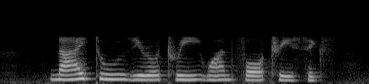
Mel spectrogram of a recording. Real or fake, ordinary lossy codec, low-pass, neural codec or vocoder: fake; none; 3.6 kHz; codec, 16 kHz, 0.5 kbps, X-Codec, WavLM features, trained on Multilingual LibriSpeech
